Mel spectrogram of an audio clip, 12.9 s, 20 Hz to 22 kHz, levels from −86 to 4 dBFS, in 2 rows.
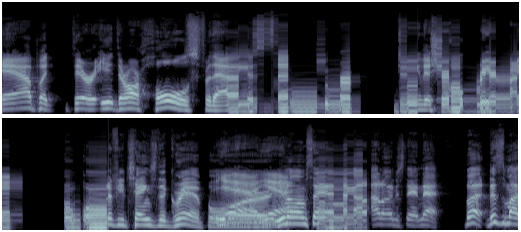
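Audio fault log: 2.83–5.19 s, 5.44–7.78 s and 10.40–11.07 s, robotic sound from repeated short buffers: the speech becomes a rigid metallic buzz locked at 93.8 Hz that still roughly tracks the words. In the first two spans all of the sound is repeated, and in the last span most of it is. This is likely caused by starved audio delivery, where the player loops a segment of about 10.7 ms and skips the real audio. Unlike a dropout, the sound never goes silent.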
